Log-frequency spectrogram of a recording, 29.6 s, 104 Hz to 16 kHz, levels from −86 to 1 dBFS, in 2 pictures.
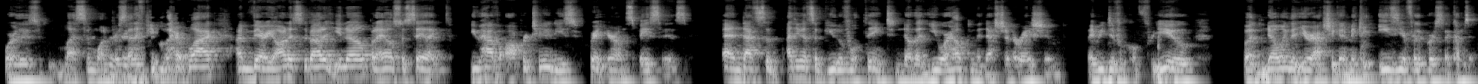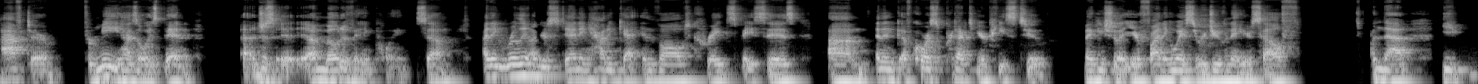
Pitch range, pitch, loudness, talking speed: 115-130 Hz, 120 Hz, -19 LUFS, 225 wpm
